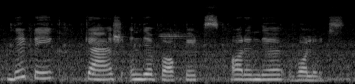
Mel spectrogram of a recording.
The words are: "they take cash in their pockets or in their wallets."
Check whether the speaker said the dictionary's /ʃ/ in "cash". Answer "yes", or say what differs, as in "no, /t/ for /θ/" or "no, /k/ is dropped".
yes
